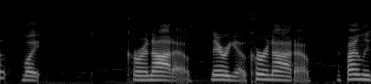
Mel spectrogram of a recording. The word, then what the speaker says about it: Coronado: Coronado.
